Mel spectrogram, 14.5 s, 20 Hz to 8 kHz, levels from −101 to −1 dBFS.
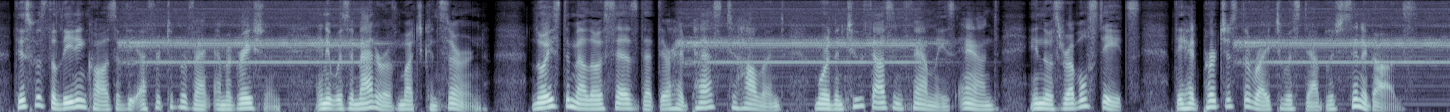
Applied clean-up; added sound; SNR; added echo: none; Alarm; 13 dB; none.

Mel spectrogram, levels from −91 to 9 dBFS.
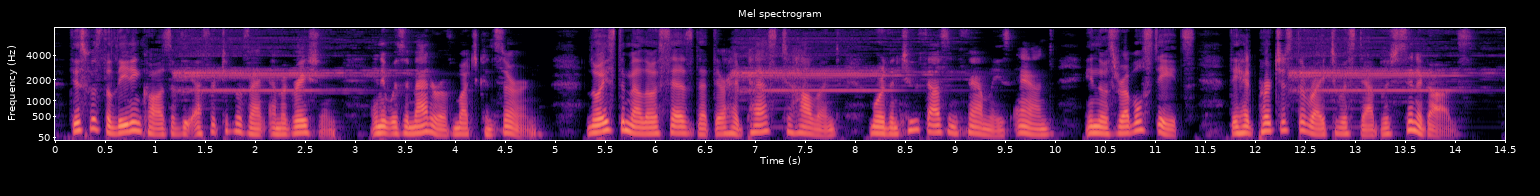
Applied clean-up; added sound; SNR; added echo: classical method log-MMSE.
